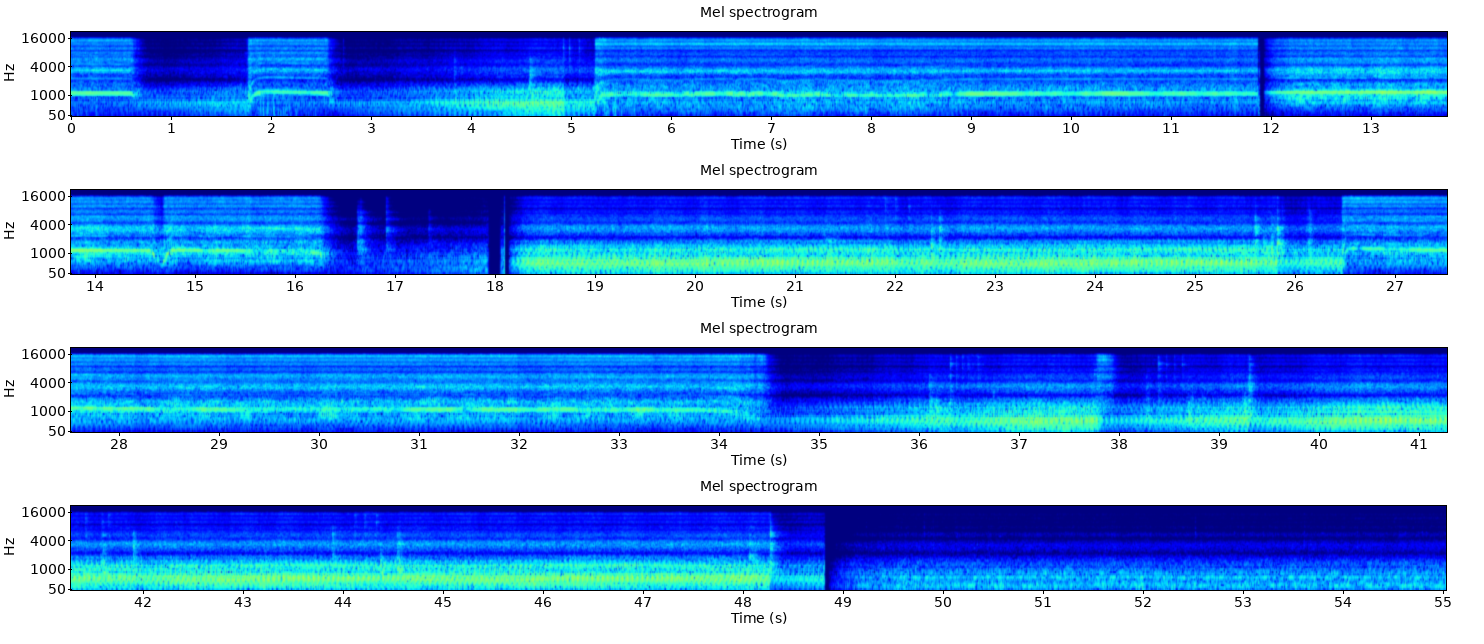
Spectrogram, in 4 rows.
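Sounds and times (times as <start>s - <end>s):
pneumatic tool whirring: 0.0s - 0.8s, 1.7s - 2.8s, 3.8s - 16.7s, 18.2s - 34.7s, 35.3s - 48.9s.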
